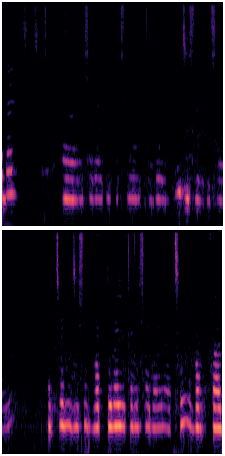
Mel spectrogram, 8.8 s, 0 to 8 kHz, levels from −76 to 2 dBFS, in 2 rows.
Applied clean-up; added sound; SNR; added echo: neural mask model Resemble Enhance denoiser.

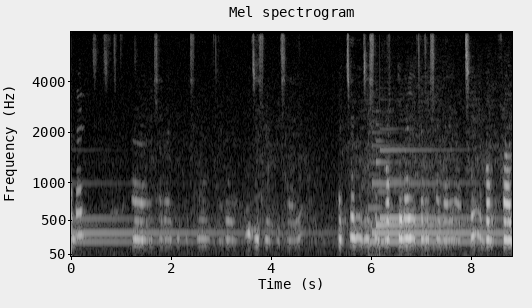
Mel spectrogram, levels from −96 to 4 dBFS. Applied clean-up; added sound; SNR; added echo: none; Guitar; 11 dB; none.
